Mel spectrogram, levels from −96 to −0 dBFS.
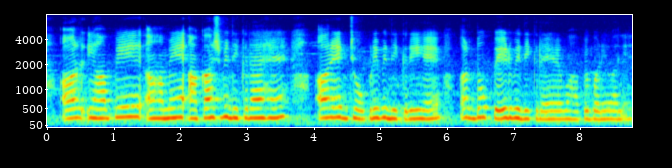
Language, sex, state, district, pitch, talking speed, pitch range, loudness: Hindi, female, Maharashtra, Aurangabad, 240 Hz, 190 wpm, 225-255 Hz, -23 LUFS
